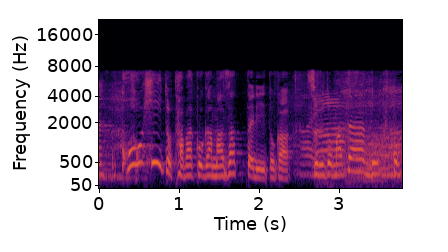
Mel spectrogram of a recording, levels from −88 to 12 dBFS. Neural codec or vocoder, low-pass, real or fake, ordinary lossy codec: none; 7.2 kHz; real; none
